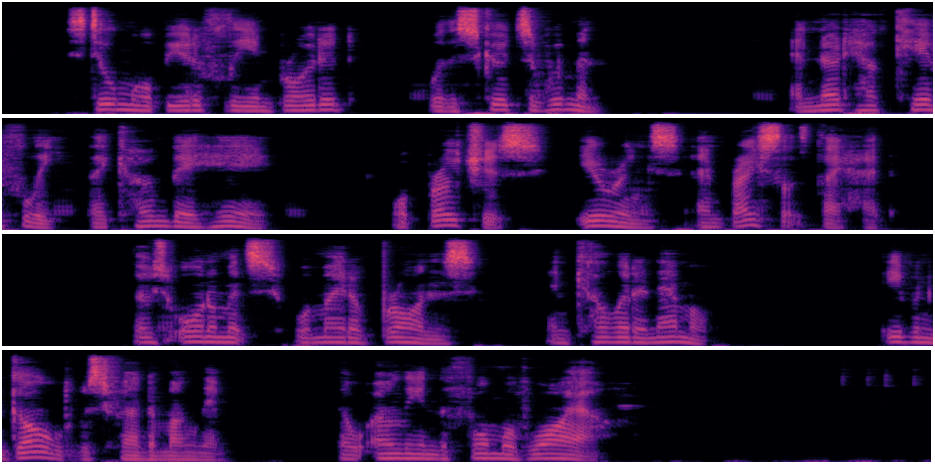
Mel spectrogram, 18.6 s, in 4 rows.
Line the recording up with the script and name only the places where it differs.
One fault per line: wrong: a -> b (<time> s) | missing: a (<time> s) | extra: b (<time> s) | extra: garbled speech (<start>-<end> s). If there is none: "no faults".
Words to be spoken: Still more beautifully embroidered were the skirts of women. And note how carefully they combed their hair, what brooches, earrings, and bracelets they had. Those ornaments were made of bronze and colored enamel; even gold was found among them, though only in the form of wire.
no faults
